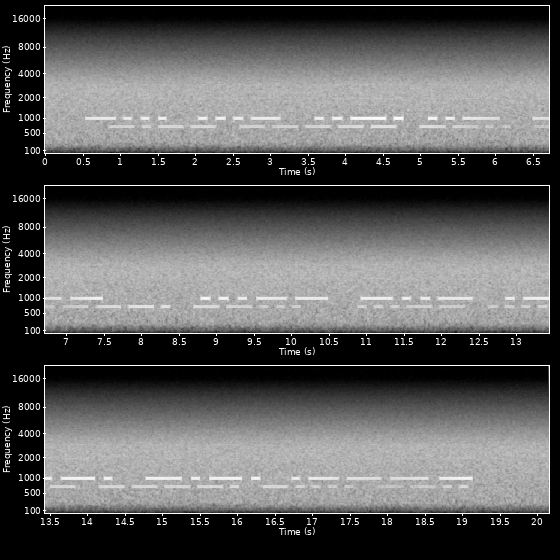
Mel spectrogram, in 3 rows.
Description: Morse code, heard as two keyed tones, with radio static and fading. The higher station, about 10 wpm, 990 Hz: BVFUM 3XPC1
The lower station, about 11 wpm, 690 Hz: Y0Z97 3496Z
